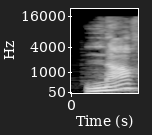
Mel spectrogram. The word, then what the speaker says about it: not: Work, work for a For 跟 a 有一个连音叫 for a, for a cause, 英式发音叫 cause, alright, 美式发音嘴巴打开一点点 cause, work for a cause, not for applause, not 的 t 不发音叫略音，后面是以辅音开头，嘴巴慢慢的打开 not for applause, 英式发音叫 applause, 美式发音打开口腔一点点叫 applause, one more time, applause.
